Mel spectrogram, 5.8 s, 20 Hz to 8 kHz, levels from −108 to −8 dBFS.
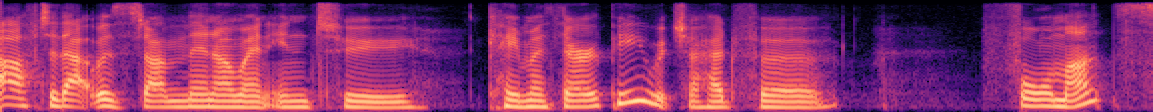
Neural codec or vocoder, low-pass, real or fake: vocoder, 22.05 kHz, 80 mel bands, Vocos; 7.2 kHz; fake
